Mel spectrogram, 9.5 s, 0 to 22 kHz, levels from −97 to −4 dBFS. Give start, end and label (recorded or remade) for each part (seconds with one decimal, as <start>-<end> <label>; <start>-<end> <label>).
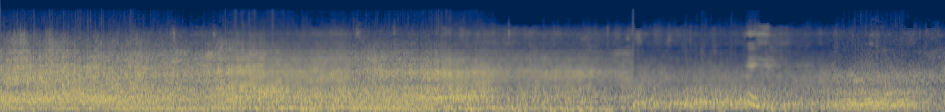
0.0-2.3 recorded; 2.3-3.5 remade; 3.5-4.4 recorded; 4.4-8.3 remade; 8.3-9.5 recorded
